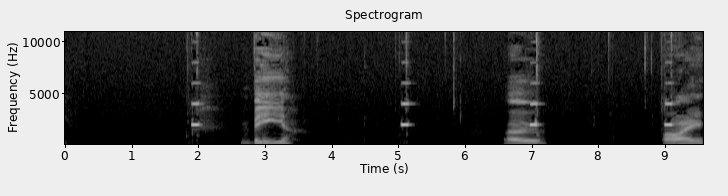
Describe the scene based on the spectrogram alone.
Beeps sound and an adult male speaks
